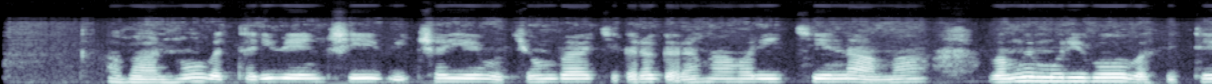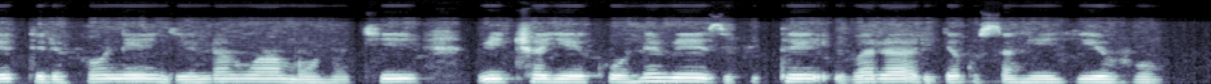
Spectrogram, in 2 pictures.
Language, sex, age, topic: Kinyarwanda, female, 18-24, government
